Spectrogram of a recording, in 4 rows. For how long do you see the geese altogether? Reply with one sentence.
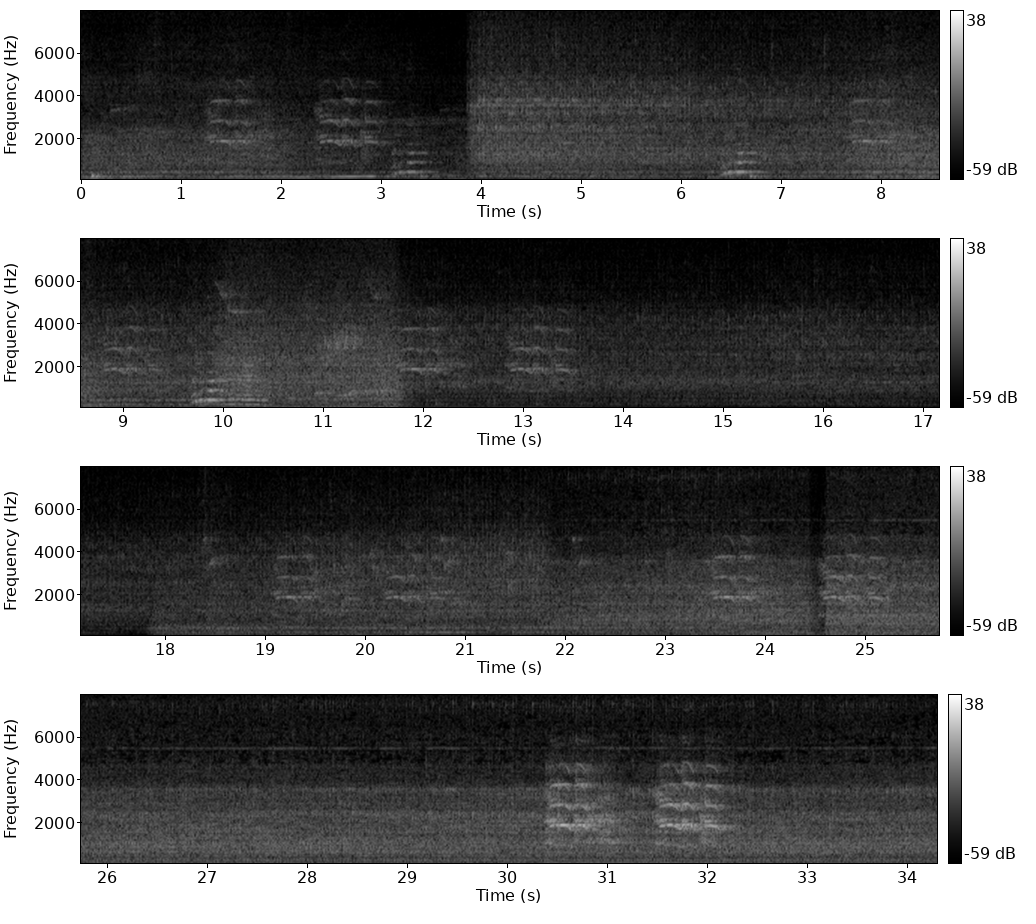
The geese can be heard for 11 seconds in total.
